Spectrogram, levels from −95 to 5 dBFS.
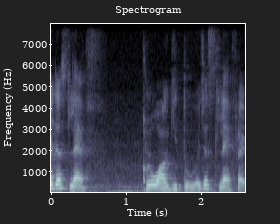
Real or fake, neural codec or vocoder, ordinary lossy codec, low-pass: real; none; none; none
